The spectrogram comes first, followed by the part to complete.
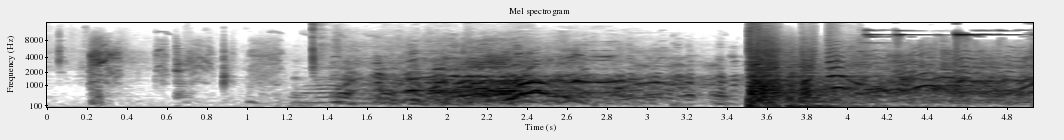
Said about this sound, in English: Holy crap! Got him. You carry a gun? No, this isn't really a gun. This is a gun.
